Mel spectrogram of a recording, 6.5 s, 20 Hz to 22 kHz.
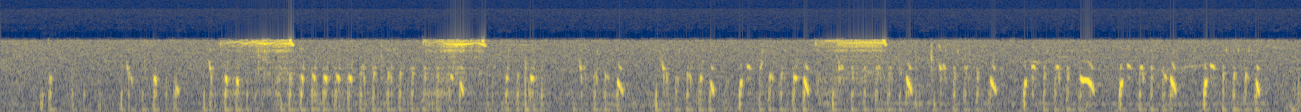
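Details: Tawny owl owlet in the nest at feeding time, evening of 21 May 2017: a rapid run of short hooked chirps, with three brief high hissing bursts and soft scratching and tapping around the box.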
